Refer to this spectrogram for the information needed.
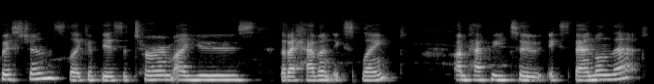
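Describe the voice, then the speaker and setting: A woman with a New Zealand accent, medium pitch and a moderate pace. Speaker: QA manager, presenter. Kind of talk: presentation.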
